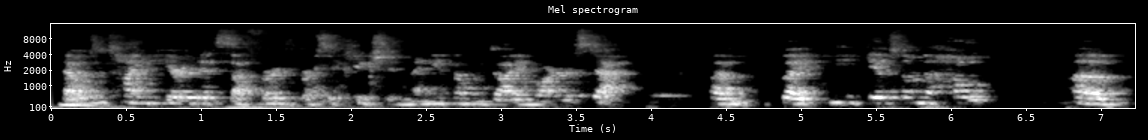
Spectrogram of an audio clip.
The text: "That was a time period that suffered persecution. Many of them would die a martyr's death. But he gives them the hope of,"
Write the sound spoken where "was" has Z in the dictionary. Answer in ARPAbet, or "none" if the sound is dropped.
Z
